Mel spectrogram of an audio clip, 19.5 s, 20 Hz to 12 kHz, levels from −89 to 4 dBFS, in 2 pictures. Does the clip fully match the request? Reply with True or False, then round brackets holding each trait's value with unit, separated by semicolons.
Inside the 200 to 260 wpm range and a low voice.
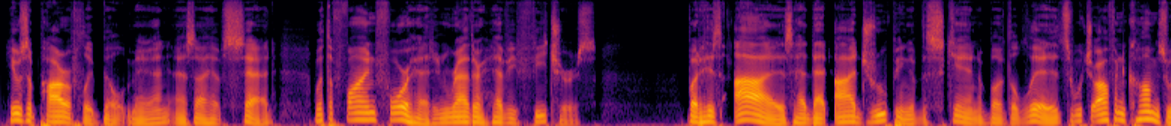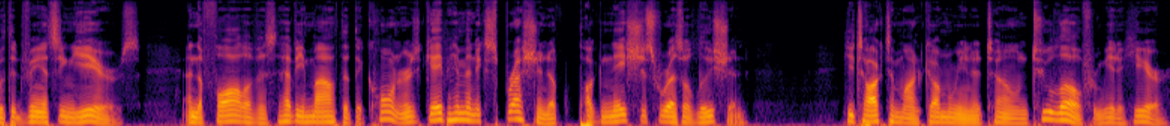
True (205 wpm; 100 Hz)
